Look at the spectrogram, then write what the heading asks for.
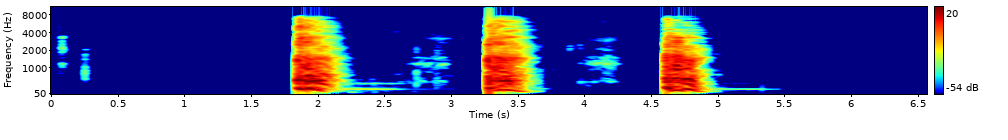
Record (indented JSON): {
  "three_cough_length": "6.6 s",
  "three_cough_amplitude": 28327,
  "three_cough_signal_mean_std_ratio": 0.26,
  "survey_phase": "beta (2021-08-13 to 2022-03-07)",
  "age": "65+",
  "gender": "Male",
  "wearing_mask": "No",
  "symptom_runny_or_blocked_nose": true,
  "symptom_headache": true,
  "symptom_change_to_sense_of_smell_or_taste": true,
  "symptom_other": true,
  "symptom_onset": "5 days",
  "smoker_status": "Never smoked",
  "respiratory_condition_asthma": false,
  "respiratory_condition_other": false,
  "recruitment_source": "Test and Trace",
  "submission_delay": "2 days",
  "covid_test_result": "Positive",
  "covid_test_method": "RT-qPCR",
  "covid_ct_value": 14.5,
  "covid_ct_gene": "N gene",
  "covid_ct_mean": 14.6,
  "covid_viral_load": "16000000 copies/ml",
  "covid_viral_load_category": "High viral load (>1M copies/ml)"
}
